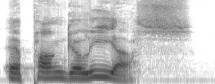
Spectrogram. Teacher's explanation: When two gammas come together, it's pronounced as NG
